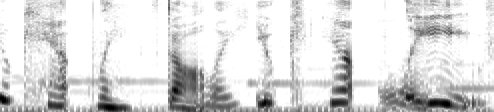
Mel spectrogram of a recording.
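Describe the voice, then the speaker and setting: A put-on character voice talks at a fairly slow pace with clear music in the background. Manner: muttering, creepy.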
